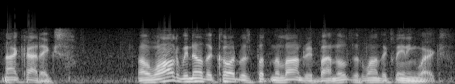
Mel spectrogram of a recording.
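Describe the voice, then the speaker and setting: An American actor playing a wry, quick-witted private detective in an old radio drama. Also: male voice, lowish voice, lightly acted. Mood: businesslike. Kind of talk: 1940s-50s radio drama acting and narration. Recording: dull old radio recording, faint noise.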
